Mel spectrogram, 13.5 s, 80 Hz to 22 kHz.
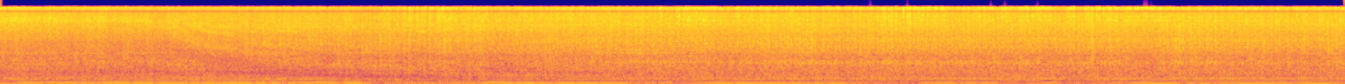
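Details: Turbo Ford Focus with new coil pack: idle wavers and lurches every couple of seconds, lumpy uneven beat, also misses under boost; suspected misfire from plug wires or cylinder 2 injector, unconfirmed.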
